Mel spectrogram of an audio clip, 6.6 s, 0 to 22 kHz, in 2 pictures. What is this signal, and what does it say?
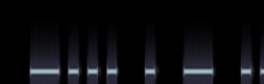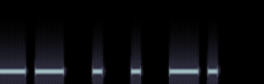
Morse code, heard as a keyed tone, about 10 wpm, 610 Hz. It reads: BETWEEN
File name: 2011-07-mp3 / n31 THE 3.11 2 10wpm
